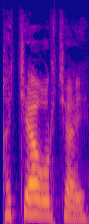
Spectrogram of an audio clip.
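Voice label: "qachar" ergative plural, Archi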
